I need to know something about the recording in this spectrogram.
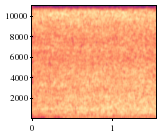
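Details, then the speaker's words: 2003 Subaru Outback being diagnosed for code P0483: both radiator cooling fans switch on at about 203°F, giving a steady loud rush of air and low motor hum over idle with no rattles or rubbing. The fans work normally and coolant temperature should drop. "oh I don't know if you can hear it or not but the fans just kicked on so it looks like they kick on at 203 yep I just went look both fans are are running"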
